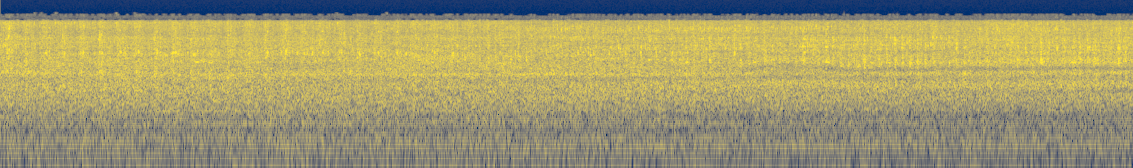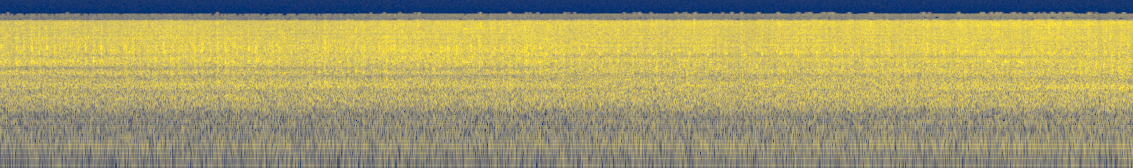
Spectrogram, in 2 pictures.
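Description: Green tractor and a towed vacuum peat harvester running steadily: an even rushing noise with a low engine hum underneath, unchanging throughout.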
